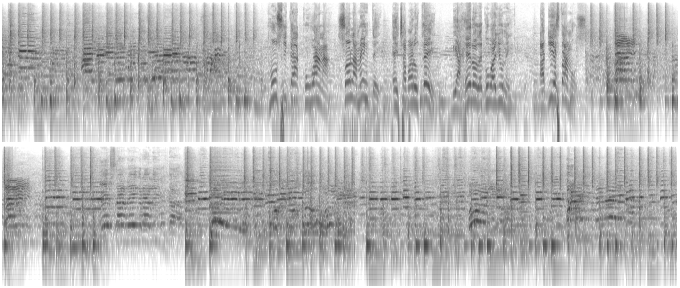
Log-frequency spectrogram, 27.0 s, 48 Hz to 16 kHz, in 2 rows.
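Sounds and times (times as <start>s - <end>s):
person singing: 0.0s - 4.9s, 17.6s - 20.8s
bongos: 0.0s - 6.0s, 11.5s - 15.7s, 17.2s - 27.0s
maracas shaking: 0.0s - 6.0s, 10.8s - 15.6s, 17.2s - 27.0s
acoustic guitar: 0.0s - 27.0s.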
